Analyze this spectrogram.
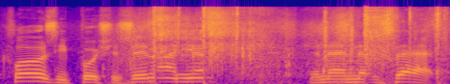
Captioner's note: gunshots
